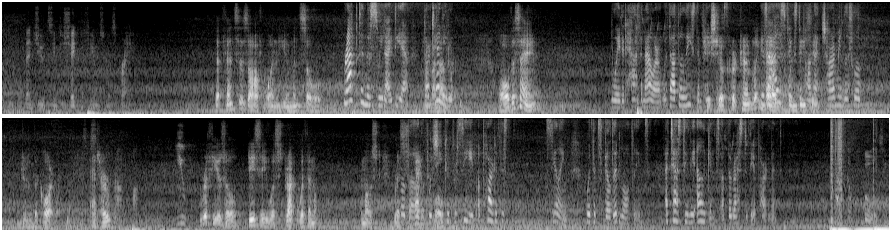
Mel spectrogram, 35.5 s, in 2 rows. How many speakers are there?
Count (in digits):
3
